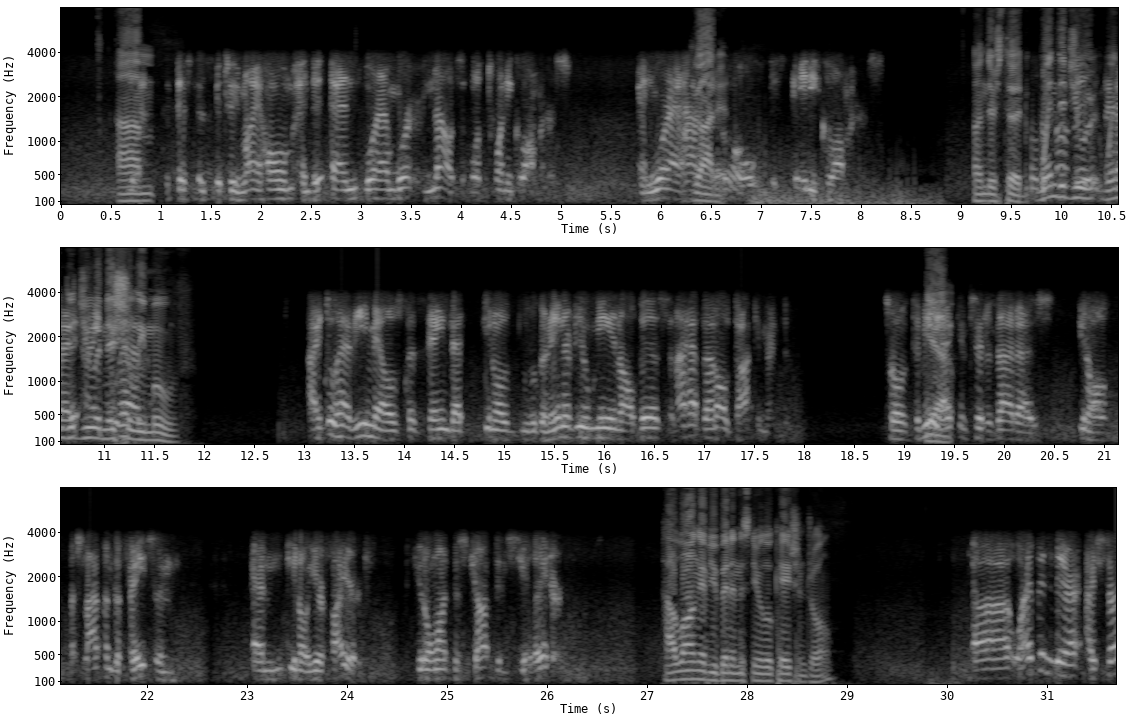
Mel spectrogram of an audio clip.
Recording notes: answering your phone calls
